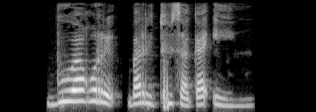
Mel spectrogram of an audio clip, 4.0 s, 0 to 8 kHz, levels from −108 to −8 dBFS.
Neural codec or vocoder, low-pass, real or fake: none; 7.2 kHz; real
